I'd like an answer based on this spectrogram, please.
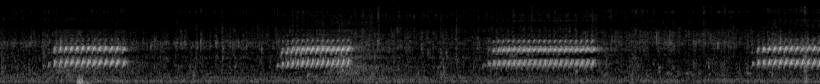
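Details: Grey tree frog at a pond shared with common toads: harsh buzzy trills about a second long, each a rapid pulsed rattle, repeated every two to three seconds with quiet gaps between.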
